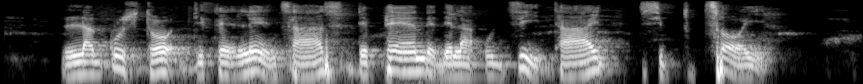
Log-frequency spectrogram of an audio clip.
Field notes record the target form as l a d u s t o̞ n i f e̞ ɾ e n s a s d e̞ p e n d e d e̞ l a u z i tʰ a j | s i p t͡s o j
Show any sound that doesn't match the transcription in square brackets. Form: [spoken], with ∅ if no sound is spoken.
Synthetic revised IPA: l a [ɡ] u s t o̞ [d] i f e̞ ɾ e n [t͡s] a s d e̞ p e n d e d e̞ l a u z i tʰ a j | s i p t͡s o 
